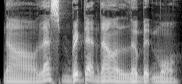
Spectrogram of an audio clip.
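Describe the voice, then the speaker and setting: A man's voice: mid-range voice, expressive, a little mellow, dry recording, studio quality. Man teaching a podcast language lesson. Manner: slow, clear, repeats words for learners. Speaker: Mandarin teacher.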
